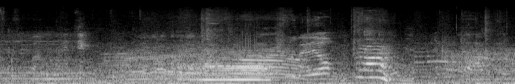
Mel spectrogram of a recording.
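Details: Startled cattle raging at an Indonesian market on their first visit utter a drawn-out, swelling moo followed by shorter bending calls, with voices and market bustle behind.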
